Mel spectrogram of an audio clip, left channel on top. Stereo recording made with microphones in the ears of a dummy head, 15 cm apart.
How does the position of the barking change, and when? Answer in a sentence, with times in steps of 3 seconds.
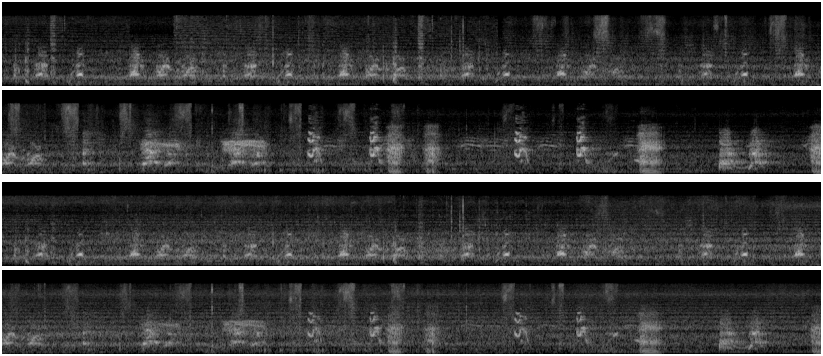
In this clip you hear the barking on the left from 0 s, in the centre from 3 s and on the left from 9 s.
